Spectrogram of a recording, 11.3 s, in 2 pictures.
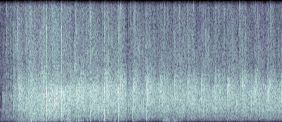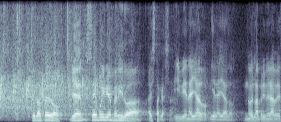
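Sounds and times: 
welcoming audience applause: 0:00.0 - 0:08.1
speech: 0:06.3 - 0:11.2.

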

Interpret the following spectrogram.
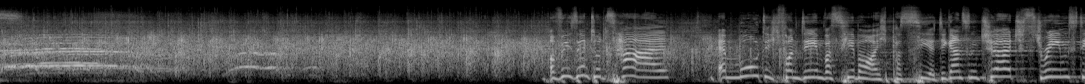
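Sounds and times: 
audience applause: 0:00.0 - 0:07.7
speech: 0:05.5 - 0:10.8.

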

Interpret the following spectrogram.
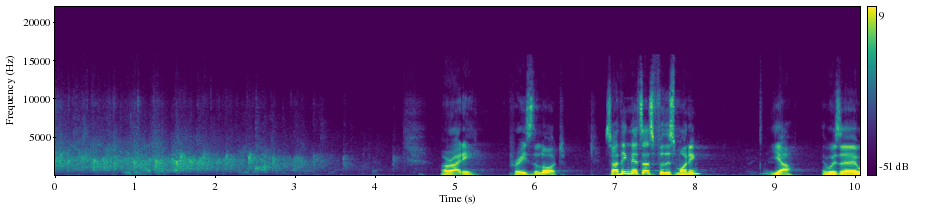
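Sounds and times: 
round of applause: 0:00.0 - 0:04.6
speech: 0:00.9 - 0:01.6, 0:04.8 - 0:08.2, 0:08.8 - 0:10.0.

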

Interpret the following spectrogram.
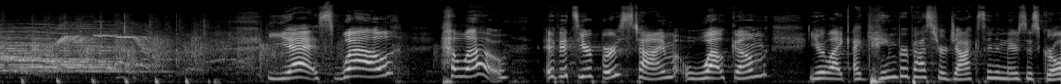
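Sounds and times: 
church audience applauding the pastor: 0:00.0 - 0:03.4
speech: 0:02.7 - 0:10.6.

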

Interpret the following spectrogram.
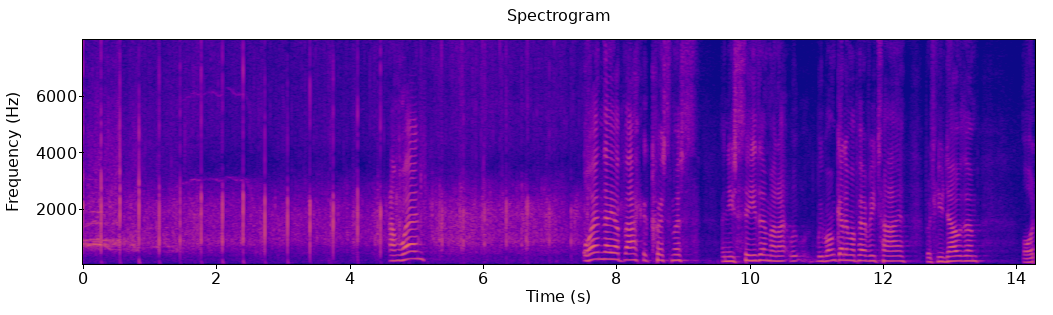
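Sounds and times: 
round of applause: 0:00.0 - 0:08.3
speech: 0:04.6 - 0:05.3, 0:07.6 - 0:14.2.

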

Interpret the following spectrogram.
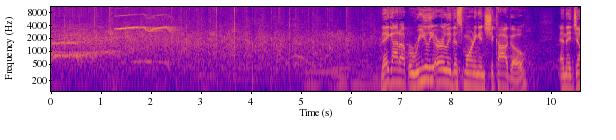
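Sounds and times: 
whistles and cheers: 0:00.0 - 0:02.8
audience applause for a choir: 0:00.0 - 0:07.6
speech: 0:06.6 - 0:09.6, 0:10.2 - 0:10.5.

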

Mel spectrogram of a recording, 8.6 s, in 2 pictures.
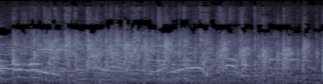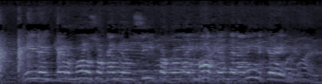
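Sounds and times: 
crowd applauding and cheering: 0:00.0 - 0:04.8
speech: 0:05.0 - 0:08.5.

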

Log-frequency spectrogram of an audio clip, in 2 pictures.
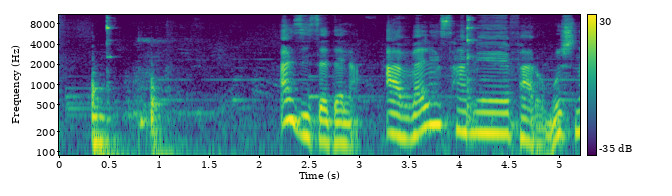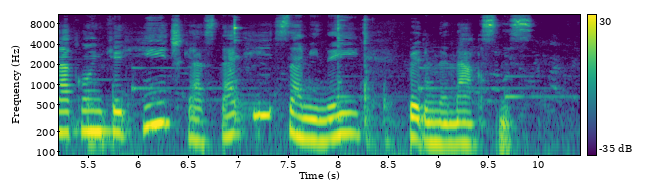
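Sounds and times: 
tea glass clinking: 0:00.4 - 0:01.1, 0:04.0 - 0:04.4, 0:06.9 - 0:07.4, 0:08.0 - 0:08.6
speech: 0:02.3 - 0:10.0.

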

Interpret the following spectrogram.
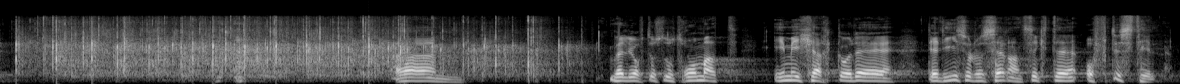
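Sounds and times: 
applause: 0:00.0 - 0:06.0
speech: 0:04.0 - 0:04.7, 0:06.1 - 0:11.7.

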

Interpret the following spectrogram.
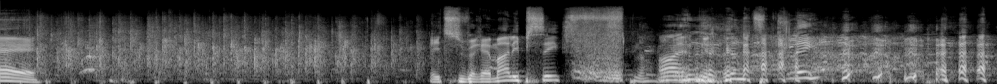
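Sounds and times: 
speech: 0:00.0 - 0:00.6, 0:04.3 - 0:09.9
hand clapping: 0:00.0 - 0:04.3
laughter: 0:06.2 - 0:09.9.

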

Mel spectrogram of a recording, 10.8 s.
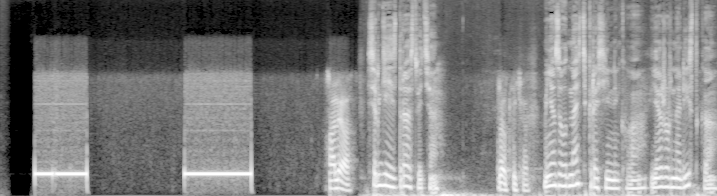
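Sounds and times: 
phone line's ringing tone during a call: 0:00.5 - 0:01.4, 0:02.8 - 0:03.8
speech: 0:04.9 - 0:06.7, 0:07.4 - 0:10.7.

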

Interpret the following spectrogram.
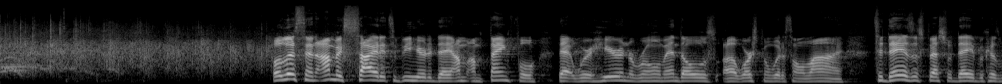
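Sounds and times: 
audience applause: 0:00.0 - 0:03.1
speech: 0:02.7 - 0:10.0.

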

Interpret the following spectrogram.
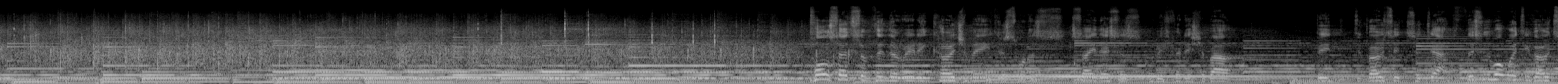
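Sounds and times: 
audience applause: 0:00.0 - 0:09.8
sustained keyboard chords: 0:00.0 - 0:15.5
speech: 0:08.3 - 0:12.6, 0:13.2 - 0:15.5.

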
